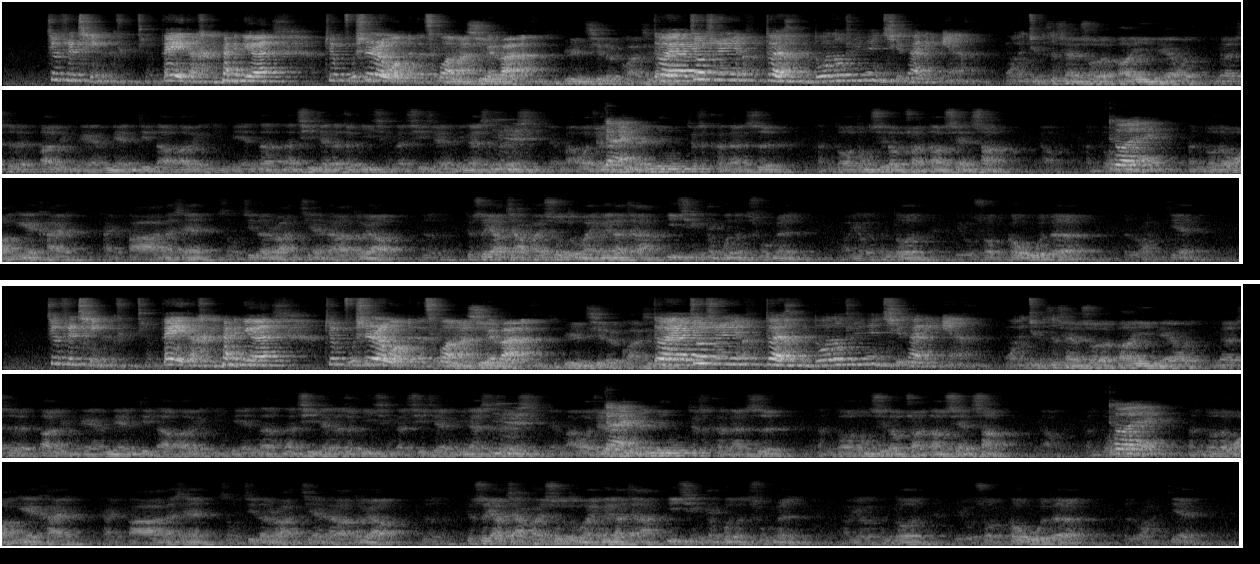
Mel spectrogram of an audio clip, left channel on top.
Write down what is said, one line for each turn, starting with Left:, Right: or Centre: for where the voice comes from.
Centre: 就是挺挺背的 <laughs> 感觉，这不是我们的错嘛，
Left: 有点运气的
Centre: 对吧？
Left: <laughs> 运气的关系在里面。
Centre: 对呀，就是运，对，很多都是运气在里面，我觉得，
Left: 呃，你之前说的二一年，我应该是二零年年底到二零一年那那期间，那就疫情的期间，应该是这个期间吧。
Centre: 嗯，
Left: 我觉得原因就是可能是很多东西都转到线上，
Centre: 对
Left: 然后很多的很多的网页开开发啊那些手机的软件啊，
Centre: 对，
Left: 都要就是就是要加快速度嘛，因为大家疫情都不能出门，
Centre: 嗯，
Left: 然后有很多比如说购物的的软件。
